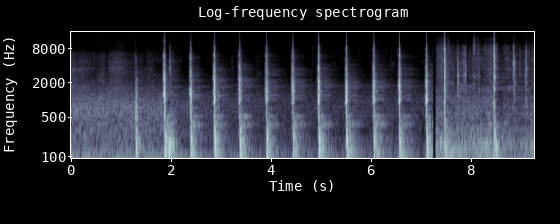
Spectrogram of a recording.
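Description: Hammer blows on the top of a wooden post standing on a piston of a seized Land Rover 200Tdi diesel engine, about two a second in a steady rhythm, then a few looser knocks near the end. The blows are driving the stuck piston down to free the seized engine, and it is just starting to move.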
